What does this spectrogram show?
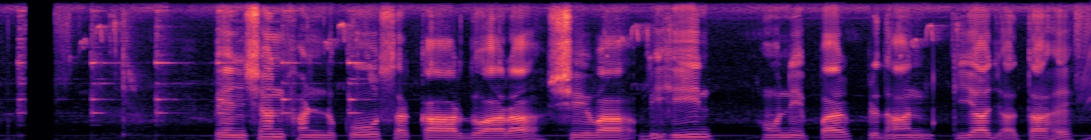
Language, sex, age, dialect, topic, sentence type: Hindi, male, 18-24, Kanauji Braj Bhasha, banking, statement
